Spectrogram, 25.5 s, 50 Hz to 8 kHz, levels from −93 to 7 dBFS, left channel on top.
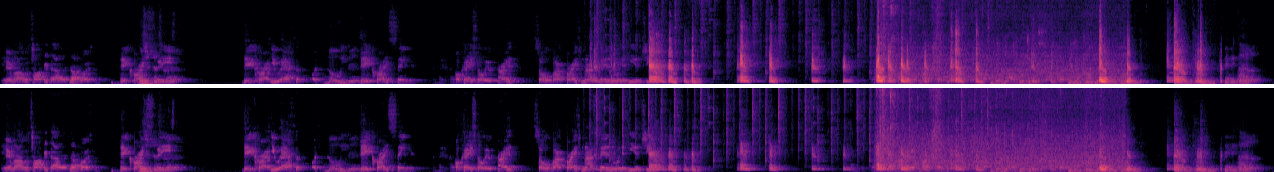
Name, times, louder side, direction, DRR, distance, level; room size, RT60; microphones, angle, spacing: voice 1, 0.0-1.8 2.4-3.5 4.8-6.6 7.2-8.3 8.8-10.3 10.7-13.2 17.0-18.9, right 3 dB, 35° right, 9 dB, 0.8 m, -48 dB
voice 2, 2.7-3.6 6.5-7.2 21.1-21.4 24.0-24.3 24.7-25.1, equal, 10° left, -1 dB, 1.0 m, -50 dB
sound 1, 11.7-20.0, right 6 dB, 55° right, 1.9 m, -58 dB
sound 2, 11.8-12.3 13.0-14.0 14.7-15.0 15.4-15.6 16.2-16.4 16.8-17.0 17.5-18.6 19.0-19.7 20.6-21.1 21.4-21.5 22.0-22.2 22.5-22.7 23.3-24.4, left 8 dB, 70° left, 0.4 m, -37 dB
sound 3, 17.5-22.5, right 3 dB, 70° right, 1.9 m, -48 dB
voice 3, 19.8-21.0 21.3-22.9 23.5-25.0, left 1 dB, 50° left, 0 dB, 2.5 m, -50 dB
14.5 x 6.2 x 4.5 m, 0.68 s
head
